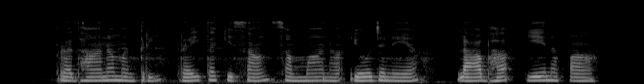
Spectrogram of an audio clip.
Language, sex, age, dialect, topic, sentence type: Kannada, female, 18-24, Dharwad Kannada, agriculture, question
